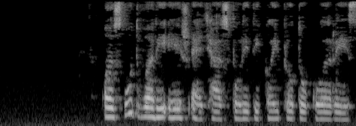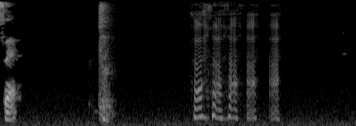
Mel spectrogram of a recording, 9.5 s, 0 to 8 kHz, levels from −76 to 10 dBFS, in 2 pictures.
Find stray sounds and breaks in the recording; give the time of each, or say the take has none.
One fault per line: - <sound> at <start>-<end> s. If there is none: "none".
- sneeze at 5.9-6.3 s
- laugh at 7.3-8.5 s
